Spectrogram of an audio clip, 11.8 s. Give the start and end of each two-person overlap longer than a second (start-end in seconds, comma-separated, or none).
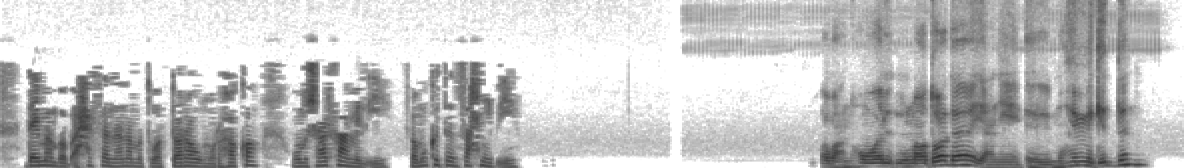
none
